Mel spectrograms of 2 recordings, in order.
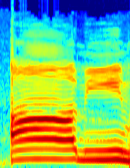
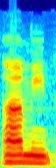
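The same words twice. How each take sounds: First: The word is said loudly and forcefully. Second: The word is said softly and faintly. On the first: The worshippers understand the prayer's words. "बड़ी जोर जोर से" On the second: The worshippers do not understand the prayer's words. "हल्की हल्की"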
